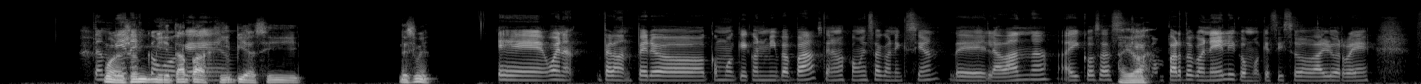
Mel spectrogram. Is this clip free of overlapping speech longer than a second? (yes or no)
no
